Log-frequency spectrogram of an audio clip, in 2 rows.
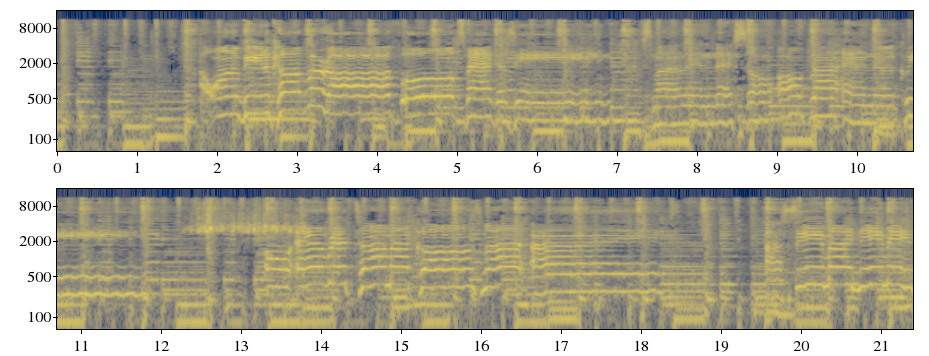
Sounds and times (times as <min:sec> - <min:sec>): Percussion: 0:00.0 - 0:21.4.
